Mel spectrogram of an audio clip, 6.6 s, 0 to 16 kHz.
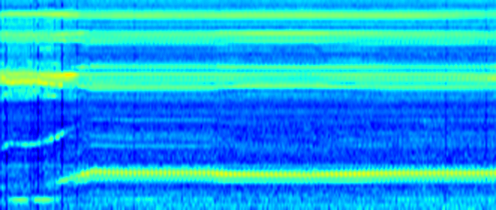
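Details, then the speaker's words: New replacement three-phase motor on a shaper, run loose on the floor from an inverter (VFD) set from 16 Hz up to about 50–80 Hz: whining tone climbs quickly, then holds steady and even; runs smoothly, slightly noisier than the ABB motor. "A little bit more noise off it than the ABB"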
